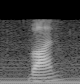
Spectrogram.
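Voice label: "wan", Chinese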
